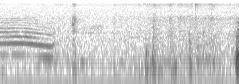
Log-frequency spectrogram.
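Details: Kitten meowing indoors: a clear, high, slightly falling mew lasting about half a second, followed by quiet room sounds and light tapping; a person's voice asks to take something nearby.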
